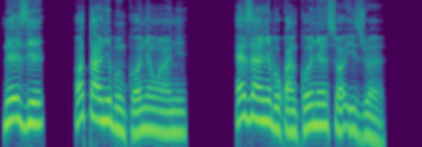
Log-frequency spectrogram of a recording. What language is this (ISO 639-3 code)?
ibo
